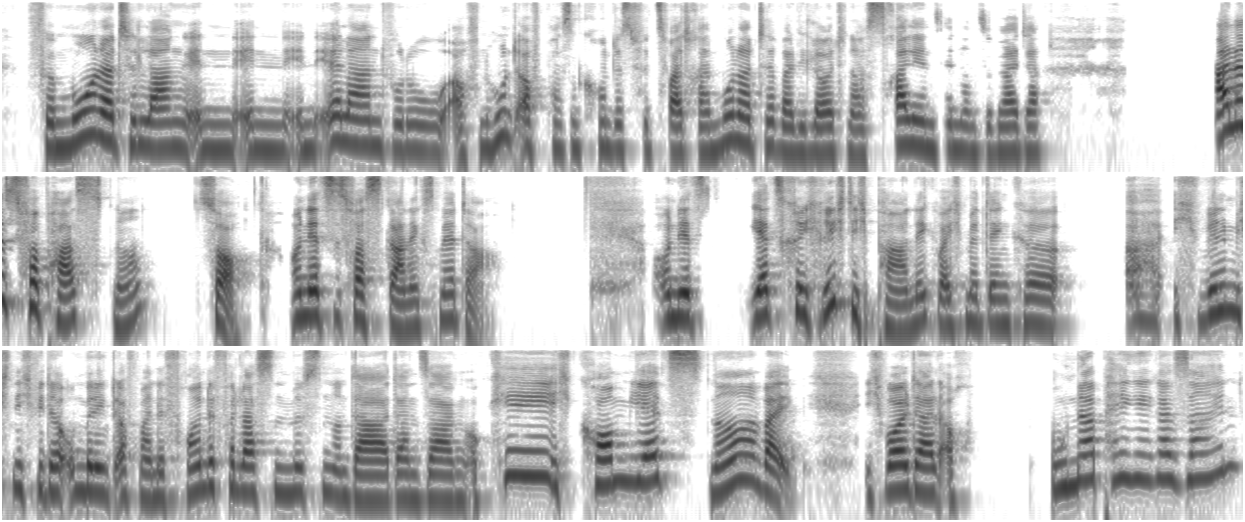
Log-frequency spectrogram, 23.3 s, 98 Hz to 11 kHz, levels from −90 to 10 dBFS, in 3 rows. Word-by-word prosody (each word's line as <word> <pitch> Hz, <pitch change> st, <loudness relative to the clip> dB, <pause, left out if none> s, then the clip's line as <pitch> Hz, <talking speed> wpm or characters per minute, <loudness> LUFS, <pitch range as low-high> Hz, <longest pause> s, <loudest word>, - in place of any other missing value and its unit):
für 190 Hz, -, -4 dB
monatelang 205 Hz, -3 st, +2 dB
in 185 Hz, 0 st, -4 dB
in 180 Hz, 0 st, -6 dB
in 185 Hz, +1 st, -7 dB
Irland, 210 Hz, -3 st, -1 dB
wo 185 Hz, -, -6 dB
du 180 Hz, -1 st, -7 dB
auf 165 Hz, -, -6 dB
'n 190 Hz, -, -6 dB
Hund 250 Hz, +3 st, -4 dB
aufpassen 195 Hz, -2 st, -5 dB
konntest 185 Hz, -1 st, -8 dB
für 185 Hz, -, -13 dB
2, 175 Hz, -1 st, 0 dB
3 175 Hz, 0 st, -7 dB
Monate, 215 Hz, -1 st, -2 dB
weil 170 Hz, -, -1 dB
die 170 Hz, -, -5 dB
Leute 170 Hz, 0 st, -3 dB
in -, -, -5 dB
Australien 200 Hz, +4 st, 0 dB
sind 185 Hz, 0 st, -8 dB
und 170 Hz, -1 st, -8 dB
so 170 Hz, 0 st, -11 dB
weiter. 175 Hz, 0 st, -3 dB, 1.1 s
Alles 345 Hz, -1 st, +8 dB
verpasst, 200 Hz, -10 st, +2 dB
ne? 190 Hz, -, -5 dB, 0.3 s
So, -, -, +2 dB, 0.3 s
und 215 Hz, +2 st, 0 dB
jetzt 225 Hz, 0 st, +7 dB
ist 215 Hz, -, +1 dB
fast 205 Hz, -1 st, +5 dB
gar -, -, +4 dB
nix 165 Hz, +1 st, -5 dB
mehr 205 Hz, 0 st, -3 dB
da -, -, -8 dB, 1.0 s
und 210 Hz, +2 st, -1 dB
jetzt 215 Hz, -1 st, +4 dB, 0.2 s
jetzt 230 Hz, +2 st, +4 dB
kriege 250 Hz, -, +3 dB
ich 215 Hz, -, -8 dB
richtig 275 Hz, -4 st, +1 dB
Panik, 170 Hz, +4 st, -3 dB
weil 175 Hz, -, +1 dB
ich 175 Hz, -, -11 dB
mir 190 Hz, -1 st, -4 dB
denke: 180 Hz, -1 st, -4 dB, 0.3 s
„Ah, 200 Hz, -, -6 dB
ich 195 Hz, -2 st, -10 dB
will 240 Hz, +4 st, +3 dB
mich 250 Hz, -2 st, -2 dB
nicht 230 Hz, -1 st, -5 dB
wieder 220 Hz, -1 st, 0 dB
unbedingt 215 Hz, -1 st, +1 dB
auf 195 Hz, 0 st, -4 dB
meine 180 Hz, 0 st, -3 dB
Freunde 210 Hz, +7 st, -1 dB
verlassen 215 Hz, -2 st, 0 dB
müssen,“ 210 Hz, 0 st, -3 dB
und 190 Hz, -1 st, -6 dB
da 170 Hz, -1 st, +3 dB
dann 175 Hz, 0 st, -4 dB
sagen: 170 Hz, -1 st, -1 dB
„Okay, 335 Hz, -, 0 dB
ich 250 Hz, -, -6 dB
komme 285 Hz, +1 st, +4 dB
jetzt,“ 290 Hz, 0 st, +3 dB
ne, 265 Hz, +8 st, +2 dB
weil -, -, +3 dB, 0.4 s
ich 190 Hz, +1 st, -11 dB
wollte 225 Hz, 0 st, +6 dB
halt 205 Hz, 0 st, +2 dB
auch -, -, -6 dB, 0.5 s
unabhängiger 300 Hz, +4 st, -1 dB
sein. 310 Hz, +5 st, -3 dB
205 Hz, 200 wpm, -21 LUFS, 180-235 Hz, 1.1 s, Alles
